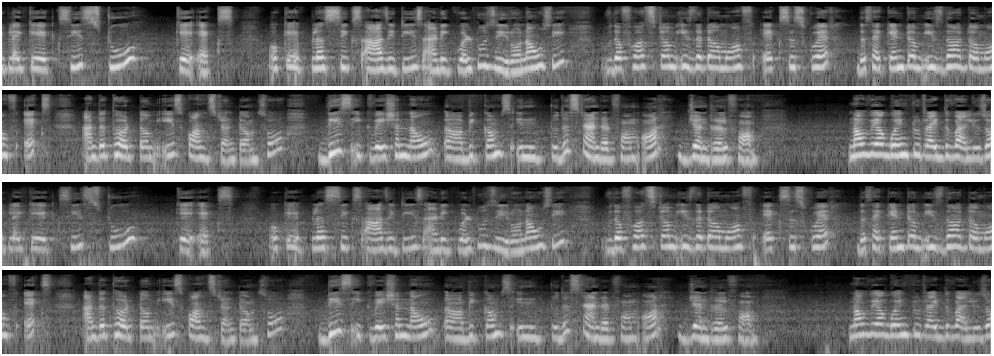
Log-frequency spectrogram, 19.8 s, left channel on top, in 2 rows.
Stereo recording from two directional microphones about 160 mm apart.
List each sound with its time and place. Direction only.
0.0 s a woman's voice: 55° left (ahead or behind); by 5.6 s 40° left (ahead or behind)
6.0 s a woman's voice: 20° left (ahead or behind); by 15.2 s 35° left (ahead or behind)
15.4 s a woman's voice: 50° left (ahead or behind)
